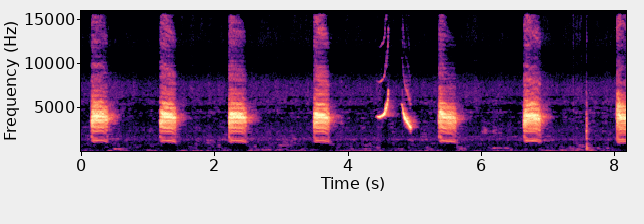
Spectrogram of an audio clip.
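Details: Long-tailed shrike used to goad other shrikes into singing: loud grating calls repeated every second or so, broken by two quick squeaky upward notes, with a faint click near the end.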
